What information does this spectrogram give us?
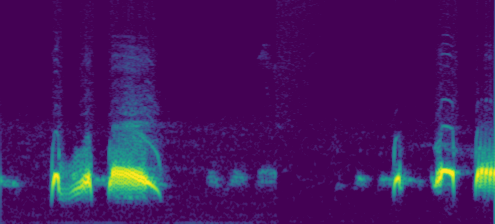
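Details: Lure spotted dove cooing to bring wild doves in quickly: a clipped hoot and burring coo, a long vibrating falling coo, soft scattered murmurs, then hollow hoots building into another coo.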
